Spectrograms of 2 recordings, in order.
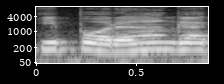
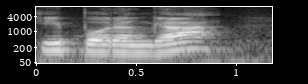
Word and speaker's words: Iporanga: Falei, putz, eu acho um nome mais quente do que Iporanga, que é uma palavra, acho que é tupi-guarani, que se pronuncia corretamente Iporangá, quer dizer rio bonito, quer dizer porra nenhuma, rio bonito.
